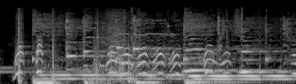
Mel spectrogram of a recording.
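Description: Excited dog yips and short barks ring out in a quick, uneven series, with high whining tones mixed in and a faint jingling underneath.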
